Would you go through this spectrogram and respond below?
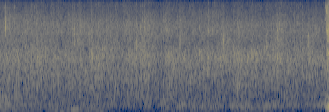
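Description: A congregation applauds steadily at a church service, a dense, continuous wash of clapping from many hands that holds at an even level throughout, rising slightly at the very end.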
